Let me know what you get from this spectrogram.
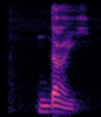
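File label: tlacochahuaya, Zapotec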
